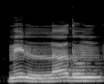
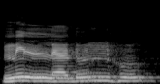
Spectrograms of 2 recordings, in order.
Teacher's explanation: نون ساکن کے بعد لام ہے تو لام پہ ملائیں گے تو، لیکن اخفاء اور گنہ نہیں کریں گے، مل پڑھیں گے بس ڈائریکٹ۔ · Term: ادغام بلا گنہ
